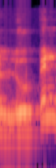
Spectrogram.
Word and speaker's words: Lupin: हो, लुपिन भी बोल सकते हो, लुपॉन भी बोल सकते हो आपके कन्वीनियंस के हिसाब से, क्योंकि ये फ्रेंच वालों का ना हमेशा सा एक क्यूट गड़बड़ होता है प्रोनाउंसिएशन को लेकर। स्पेलिंग कुछ और लेकिन प्रोनाउंसिएशन कुछ और। तो anyways I will call it लुपॉन, क्योंकि पूरे सीरीज में लुपॉन लुपॉन लुपॉन लुपॉन लुपॉन ही चलता है।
